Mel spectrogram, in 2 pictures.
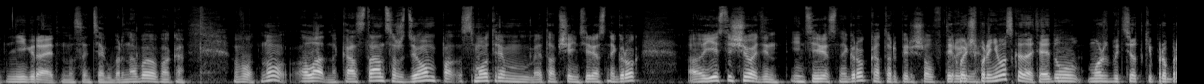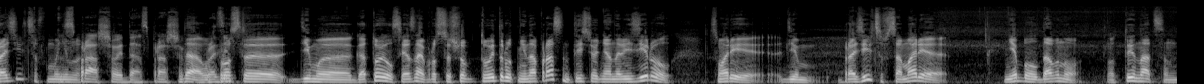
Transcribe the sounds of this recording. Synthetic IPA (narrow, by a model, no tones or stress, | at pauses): t̪nʲɪɪɡɾajɪt̪nəsɐnʲtʲjaɡʊbʲɪrnɐbojɪvəpɐkavo̞t̪nulˠad̪nəkɐnst̪ant̪səʐdʲo̞mpɐsmo̞t̪ɾʲɪmɛt̪əvɐpɕːeɪnʲtʲɪɾʲe̞snɨjɪɡɾo̞k | jesʲtʲjɪɕːo̞ɐdʲinɪnʲtʲɪɾʲesnɨjɪɡɾo̞kːɐt̪o̞ɾɨɪjpʲɪɾʲɪʂolˠft̪ɨxot͡ɕɪ̥ʂpɾənʲɪvo̞skɐzatʲɐjad̪uməlˠmo̞ʐɨt̪̚bɨtʲfsʲot̪ə̥kʲɪpɾəbɾɐzʲilʲt̪səfmɨnʲɪmsopɾaʂɨvəjd̪aspɾaʂɨvəd̪avotʲpɾo̞st̪ədʲiməɡɐt̪o̞vʲɪlˠsʲəjaznajʊpɾost̪əʂt̪o̞bt̪vo̞jt̪ɾut̪nʲɪnɐpɾasnt̪ɨsʲɪvodʲnʲəɐnəlʲɪzʲiɾəvəlˠ | smɐt̪ɾʲidʲimbɾɐzʲilʲt̪səfsɐmaɾʲɪə | nʲe̞bɨlˠəd̪ɐvno̞̰ | vot̪ːɨnat̪sɨn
